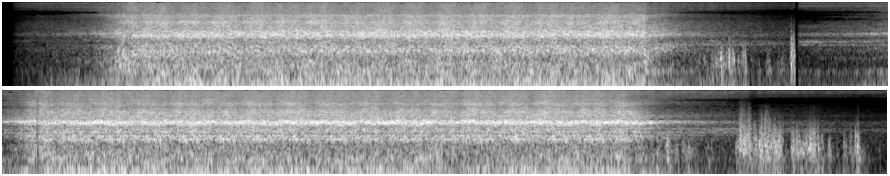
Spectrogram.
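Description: Two Tokaido Shinkansen trains passing at high speed one after the other, each a loud rushing pass-by with a hiss of rolling and wind noise lasting about five seconds. The second train arrives just after the first has faded, about halfway through.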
